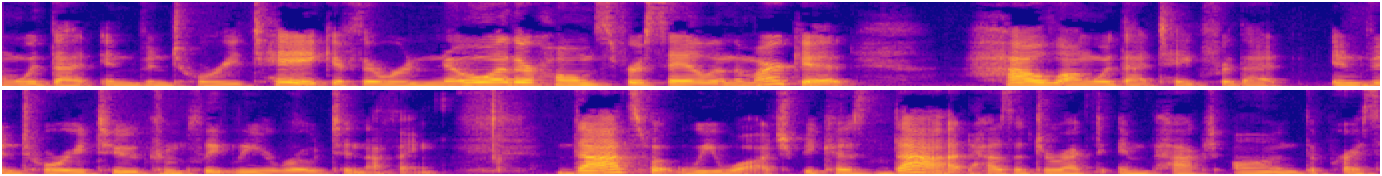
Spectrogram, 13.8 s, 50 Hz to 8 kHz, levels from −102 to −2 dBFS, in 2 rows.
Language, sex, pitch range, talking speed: English, female, 170-210 Hz, 180 wpm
